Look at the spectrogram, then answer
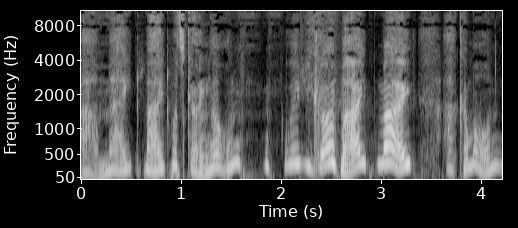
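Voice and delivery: put-on, fake Australian accent. Retelling what they were just going, in a put-on Australian accent. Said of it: "I like how you default to an Australian accent".

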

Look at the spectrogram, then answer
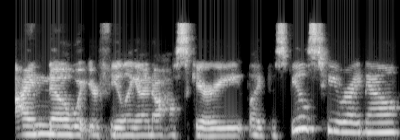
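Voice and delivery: ordinary delivery

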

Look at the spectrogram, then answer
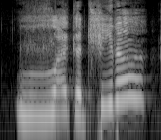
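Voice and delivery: nervous, uneasy voice. A storybook animal guesses which kind of cat it might be, nervous. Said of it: "said a nervous Bobo Chico".

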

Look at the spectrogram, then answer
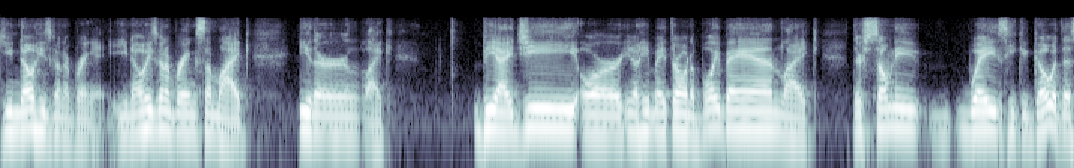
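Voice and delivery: ordinary talk

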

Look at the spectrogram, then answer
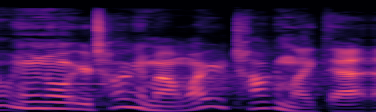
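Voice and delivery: ordinary delivery

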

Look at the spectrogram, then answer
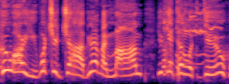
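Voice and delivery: acted-out defiant yelling, very high-pitched and shrill. Retelling yelling at the patient care advocate in the hospital: imitating his own past yelling. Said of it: "And I'm yelling at her like".

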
